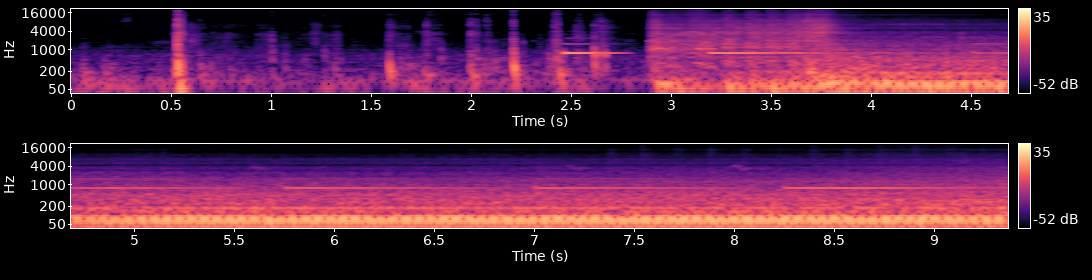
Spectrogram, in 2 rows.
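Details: 2021 Ram 2500: after a few clicks the engine fires and idles with a steady light ticking noise, about four ticks a second.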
